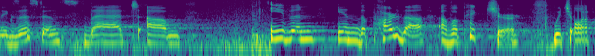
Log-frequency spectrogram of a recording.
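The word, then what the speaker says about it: پردہ: It's like the word people use in English, P-U-R-D-A-H, which they pronounce purda sometimes, but it's parda, it means being in a curtain or being behind a curtain.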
